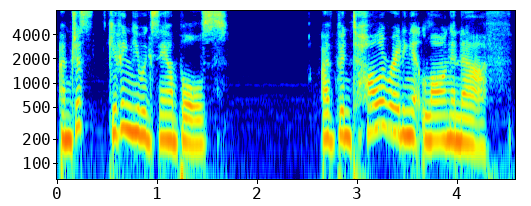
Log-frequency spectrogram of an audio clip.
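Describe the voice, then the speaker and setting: A woman's voice: mid-range voice, moderate pace, darkish tone, close to an everyday voice. A woman voicing Lily, a young wife who complains about unfair treatment by her in-laws in a dramatized chat story. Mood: aggrieved. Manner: aggrieved, complaining.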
